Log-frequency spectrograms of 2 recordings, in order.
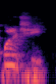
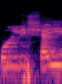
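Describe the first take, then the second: First: The last word is said with an 'ee' sound. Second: The last word is said with an 'ai' sound. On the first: "तो उसको कहते हैं कुल शी" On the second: "जैसे कुल शई है"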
